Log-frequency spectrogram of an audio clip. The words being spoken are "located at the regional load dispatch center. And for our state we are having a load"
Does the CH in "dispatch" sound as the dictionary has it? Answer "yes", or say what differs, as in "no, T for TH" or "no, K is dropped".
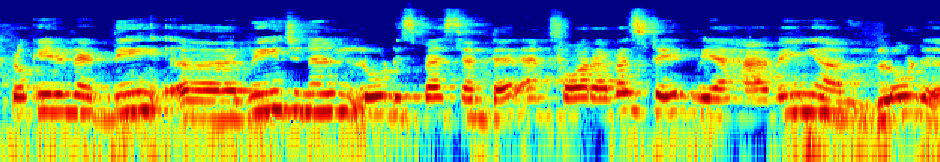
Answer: no, S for CH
